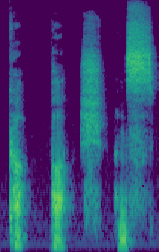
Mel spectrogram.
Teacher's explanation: If you touch your throat and say these words, k, p, sh, and s, you can't feel any vibration in your throat. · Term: unvoiced consonant sounds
